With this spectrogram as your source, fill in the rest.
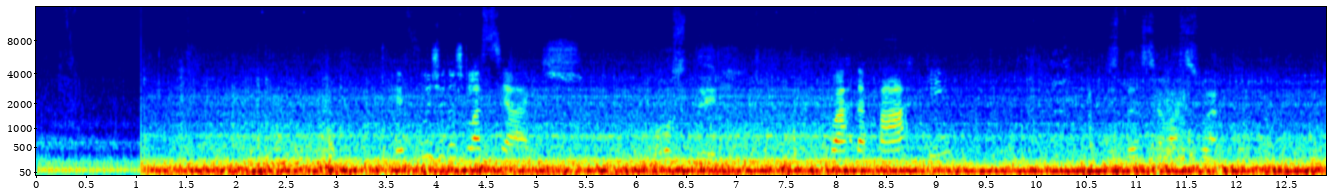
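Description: A vehicle engine rumbles steadily from inside the car.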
